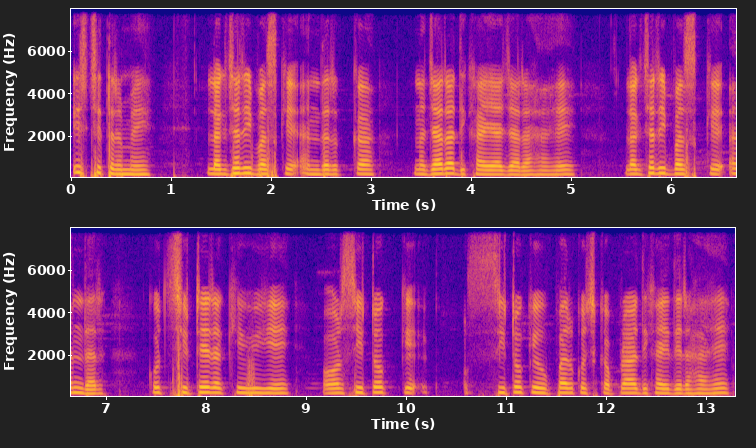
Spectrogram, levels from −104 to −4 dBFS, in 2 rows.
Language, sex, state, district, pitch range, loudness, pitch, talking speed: Hindi, female, Bihar, Sitamarhi, 205-235 Hz, -22 LUFS, 215 Hz, 150 wpm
